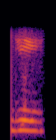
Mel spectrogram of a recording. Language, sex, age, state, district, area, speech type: Urdu, female, 18-30, Uttar Pradesh, Mau, urban, conversation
